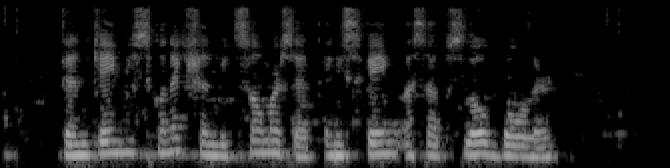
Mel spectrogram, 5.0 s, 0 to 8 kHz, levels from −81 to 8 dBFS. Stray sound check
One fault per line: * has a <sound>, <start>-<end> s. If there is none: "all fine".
all fine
